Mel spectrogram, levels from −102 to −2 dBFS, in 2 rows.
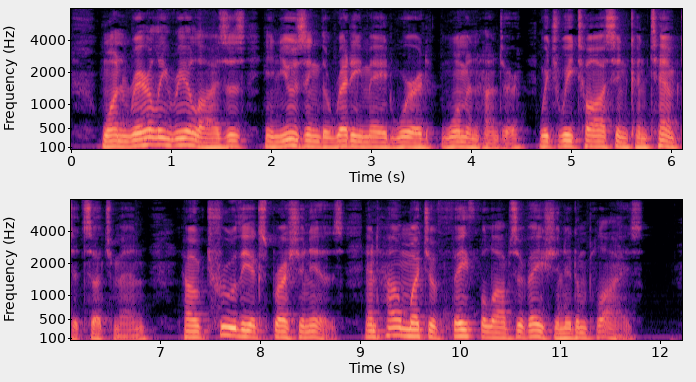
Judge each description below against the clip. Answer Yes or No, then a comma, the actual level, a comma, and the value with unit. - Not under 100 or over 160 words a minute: Yes, average, 155 wpm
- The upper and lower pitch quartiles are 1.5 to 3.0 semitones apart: No, average, 3.8 semitones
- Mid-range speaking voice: No, low, 115 Hz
